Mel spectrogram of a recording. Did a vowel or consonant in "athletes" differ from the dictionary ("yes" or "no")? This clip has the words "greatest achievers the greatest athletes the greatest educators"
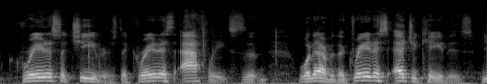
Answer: no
